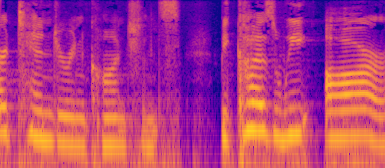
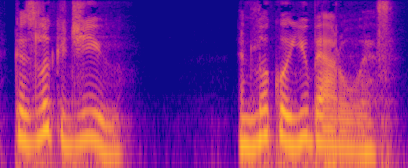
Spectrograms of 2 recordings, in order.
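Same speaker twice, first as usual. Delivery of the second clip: soft, lower, fast sneer; mock taunt; 6 semitones lower, 6 dB quieter, faster than usual. Preacher voicing failure's sneer at the weary believer. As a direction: belittle them under your breath, quickly.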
